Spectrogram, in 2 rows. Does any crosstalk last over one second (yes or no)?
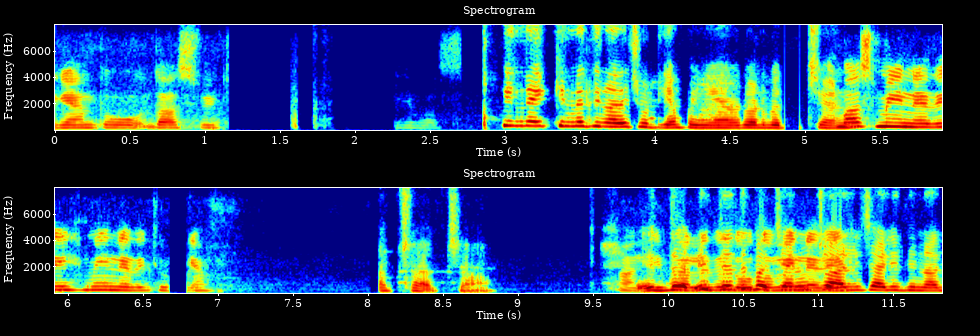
yes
